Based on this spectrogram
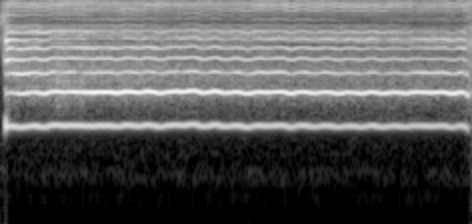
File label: "yeah", vocal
